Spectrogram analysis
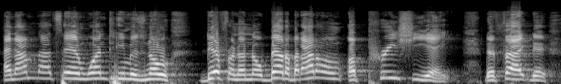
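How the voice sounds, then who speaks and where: A man giving a passionate, emphatic, loud speech as a board member at a public city meeting. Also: very high-pitched, moderate pace. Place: council chamber.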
